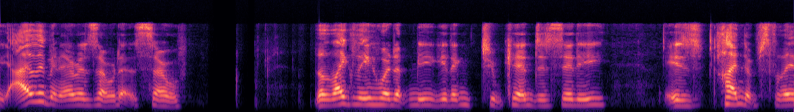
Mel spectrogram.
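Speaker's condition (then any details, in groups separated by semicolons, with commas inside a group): Cerebral palsy; cerebral palsy, wheelchair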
